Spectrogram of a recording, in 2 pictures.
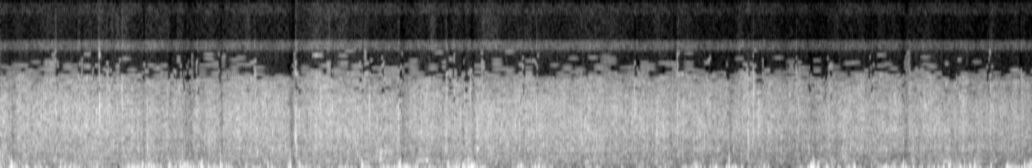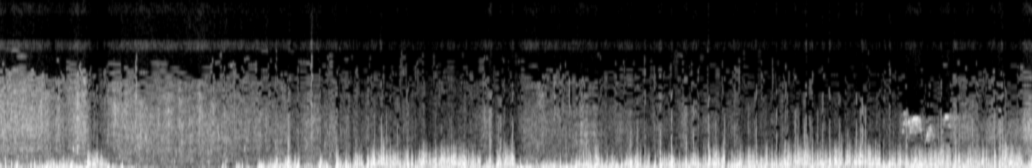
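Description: Strong wind buffeting the microphone from a small boat on the water, a steady rush with a brief lull about twelve seconds in.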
